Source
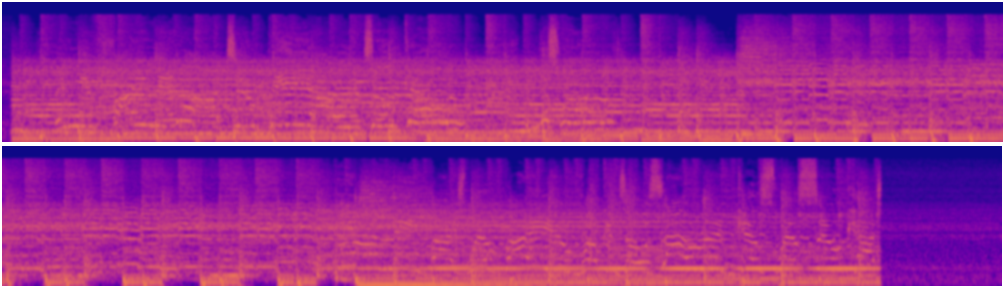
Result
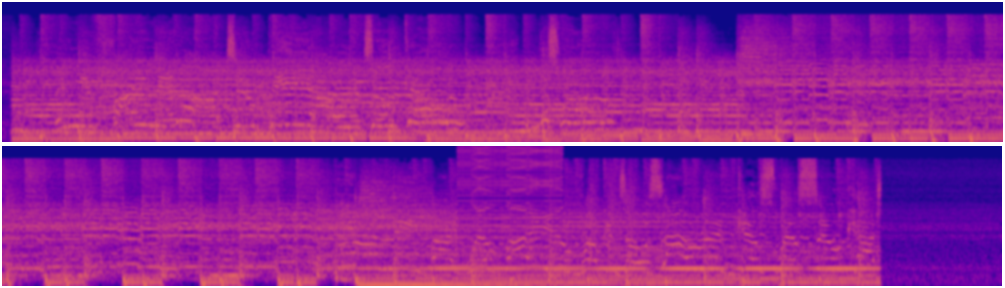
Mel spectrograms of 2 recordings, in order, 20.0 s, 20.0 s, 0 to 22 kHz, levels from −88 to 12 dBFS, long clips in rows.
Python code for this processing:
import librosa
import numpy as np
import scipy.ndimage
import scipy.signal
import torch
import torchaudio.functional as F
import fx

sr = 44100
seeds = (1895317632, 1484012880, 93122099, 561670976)

y = fx.resample_bad(x, sr, factor=8, down='filtered', up='hold', at=(14.56, 15.62))
y = fx.high_shelf(y, sr, hz=9300.0, db=9.5)
y = F.gain(torch.from_numpy(y), -5.0).numpy()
